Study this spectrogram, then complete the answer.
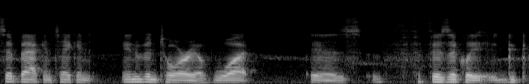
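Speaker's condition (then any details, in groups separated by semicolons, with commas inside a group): Stuttering; hidden until about 4-5 years ago, now openly stutters; stuttered a lot over recent weekend, less after drinking; prolonged sounds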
